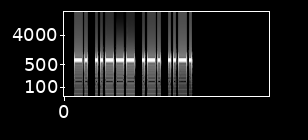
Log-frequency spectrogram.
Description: Morse code, heard as a keyed tone, about 23 wpm, 700 Hz. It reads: N2RF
